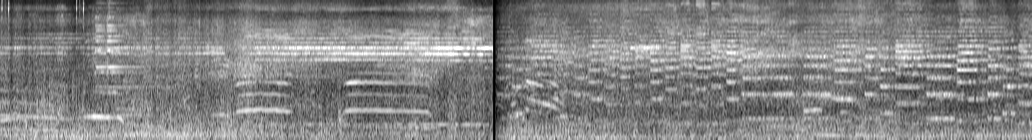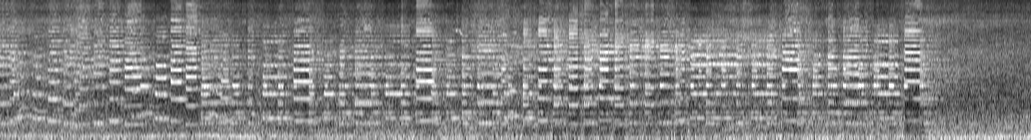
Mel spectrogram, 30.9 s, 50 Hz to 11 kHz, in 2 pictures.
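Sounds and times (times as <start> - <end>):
bus musical horn melody: 8.5 - 29.8.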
